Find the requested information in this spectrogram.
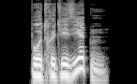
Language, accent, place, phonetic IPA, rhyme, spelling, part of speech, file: German, Germany, Berlin, [botʁytiˈziːɐ̯tn̩], -iːɐ̯tn̩, botrytisierten, adjective, De-botrytisierten.ogg
- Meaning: inflection of botrytisiert: 1. strong genitive masculine/neuter singular 2. weak/mixed genitive/dative all-gender singular 3. strong/weak/mixed accusative masculine singular 4. strong dative plural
